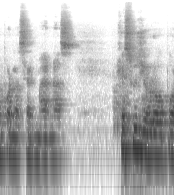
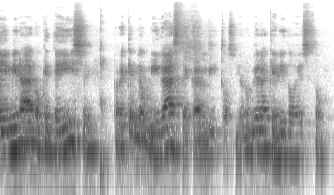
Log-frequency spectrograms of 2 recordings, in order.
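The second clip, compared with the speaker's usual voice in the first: madre llorando arrepentida; 5 semitones higher, 3 dB quieter than usual. Retold or imitated. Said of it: "Y mi mamá".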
